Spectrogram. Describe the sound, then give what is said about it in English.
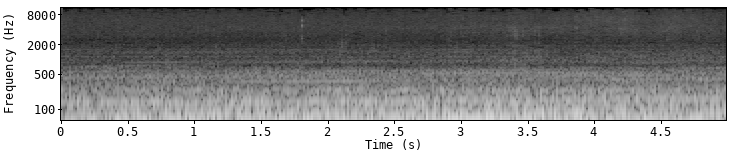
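A car engine rumbles behind the listener near a park on a hot day, a steady, heavy low drone that holds fairly loud throughout with no talking over it. “Oh, there's a car behind me.”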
